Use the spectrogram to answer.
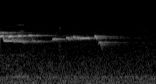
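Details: Brief song from a male Narcissus flycatcher, recorded 10 May 2026: one clear, high, steady whistled phrase that slurs down at the end, with faint background.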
